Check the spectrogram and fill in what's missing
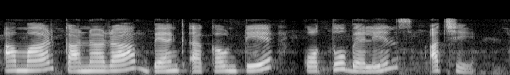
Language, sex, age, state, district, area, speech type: Bengali, female, 18-30, West Bengal, Jalpaiguri, rural, read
